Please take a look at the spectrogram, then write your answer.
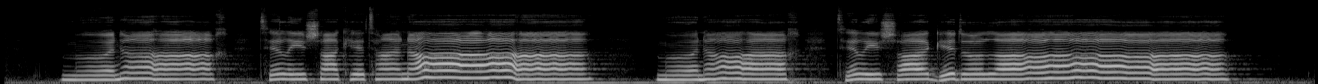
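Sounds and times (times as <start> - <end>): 
Hebrew cantillation chanting: 0.6 - 12.8.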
